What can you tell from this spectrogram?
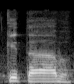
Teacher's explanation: با ساکن ہوگا تو یہاں قلقلہ کیا جائے گا، یعنی آواز لوٹتی ہوئی محسوس ہوگی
